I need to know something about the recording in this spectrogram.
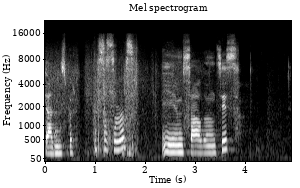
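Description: A young woman answers calmly.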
